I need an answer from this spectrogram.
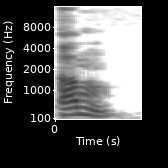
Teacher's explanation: ام اظہار شفیع کا قاعدہ ہوگا، گنہ نہیں کریں گے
